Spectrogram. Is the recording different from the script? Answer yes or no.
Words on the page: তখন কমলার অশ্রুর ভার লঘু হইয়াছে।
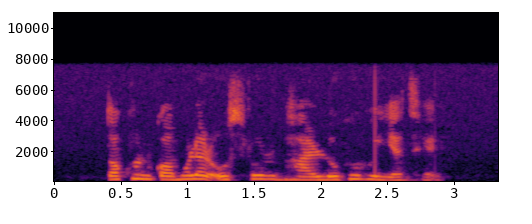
no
